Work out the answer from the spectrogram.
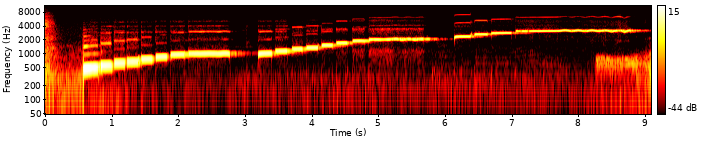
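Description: A triple ocarina is played across its three-octave range. Clear, whistle-like notes step steadily upward from low to very high in short phrases, with brief pauses between them.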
